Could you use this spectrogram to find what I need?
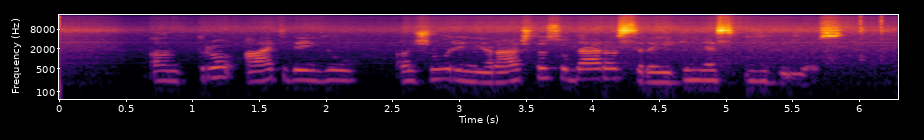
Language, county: Lithuanian, Kaunas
